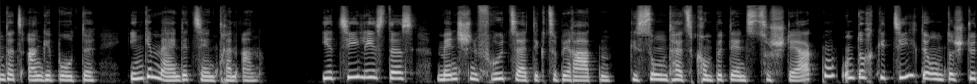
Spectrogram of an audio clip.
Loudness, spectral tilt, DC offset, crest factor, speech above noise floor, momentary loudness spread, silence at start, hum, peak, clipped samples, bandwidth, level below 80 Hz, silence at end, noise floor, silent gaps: -17 LUFS; -3.5 dB/octave; under 0.1%; 16 dB; 54 dB; 6 LU; 0 s; none; -2 dBFS; under 0.1%; 17 kHz; -64 dBFS; 0 s; -71 dBFS; 6.16-6.26 s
